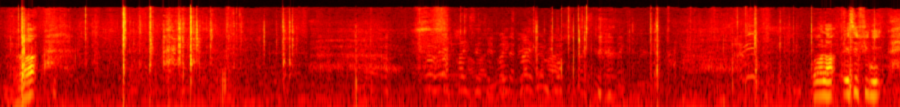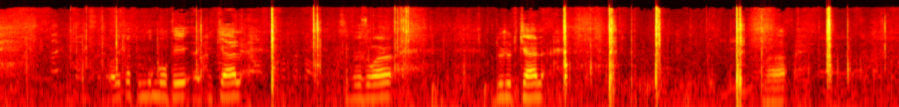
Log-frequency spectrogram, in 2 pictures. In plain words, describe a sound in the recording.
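Snowboard binding buckles click and ratchet.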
